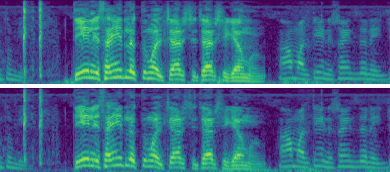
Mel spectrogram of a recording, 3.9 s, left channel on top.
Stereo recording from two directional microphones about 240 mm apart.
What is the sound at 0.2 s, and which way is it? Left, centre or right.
Speech, left.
